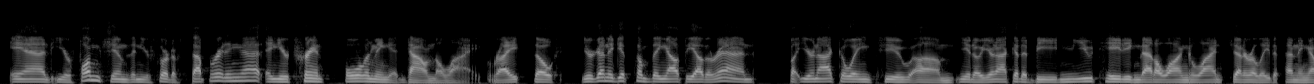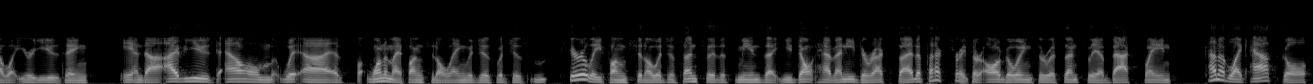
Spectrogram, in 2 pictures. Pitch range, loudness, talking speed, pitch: 105-130 Hz, -31 LUFS, 210 wpm, 110 Hz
